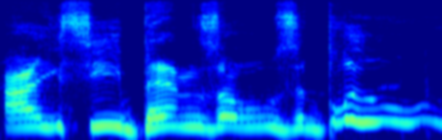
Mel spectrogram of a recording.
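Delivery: high, slow puppet-style voice. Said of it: "My Kermit the Frog sounds like".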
